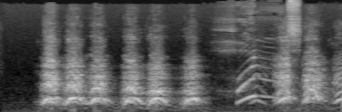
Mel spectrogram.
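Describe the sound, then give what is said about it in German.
A large dog burps in a rapid series of throaty, voiced bursts, about eight in a row with a brief rising whine midway, loud with no one talking. “Es war ein Hund.”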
